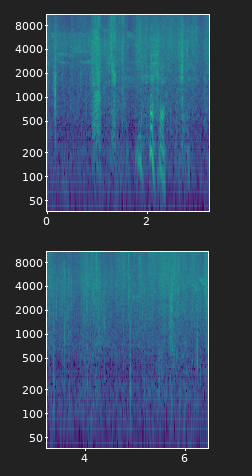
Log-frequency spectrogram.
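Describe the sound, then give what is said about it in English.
Wellington boots squelch through waterlogged bog ground on a low, flat area at High Ash's bog, with water appearing underfoot, in an uneven series of soft, wet footsteps, moderately loud, with a brief murmur of voices partway through. “You can probably hear the squelching.”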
